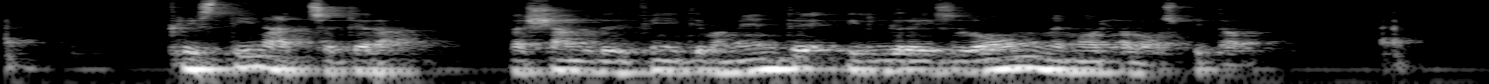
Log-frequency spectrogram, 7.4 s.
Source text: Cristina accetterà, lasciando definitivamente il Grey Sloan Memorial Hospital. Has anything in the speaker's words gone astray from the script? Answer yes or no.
no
